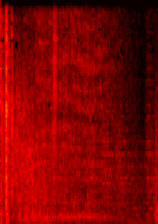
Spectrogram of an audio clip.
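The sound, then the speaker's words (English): Rifle gunfire in a street battle among buildings: a few sharp reports stand out over a dense, rumbling wash of combat noise. “It quickly became a shooting gallery. They came from all directions, behind buildings and out of windows. We kept firing, still unsure of what to do.”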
